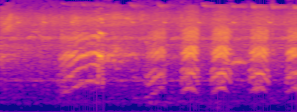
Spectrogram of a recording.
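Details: A wild, free-living Rufous-bellied thrush (Turdus rufiventris) sings short, slightly husky arched notes, about one every half second, over a steady high insect hiss.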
